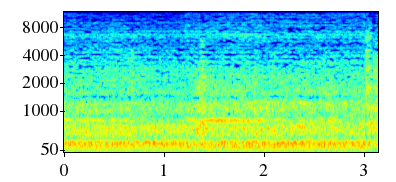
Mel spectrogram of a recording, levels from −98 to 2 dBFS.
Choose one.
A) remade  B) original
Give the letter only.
A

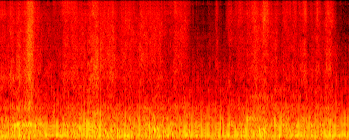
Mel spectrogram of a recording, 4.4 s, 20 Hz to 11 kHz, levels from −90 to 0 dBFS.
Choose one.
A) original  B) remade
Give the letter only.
B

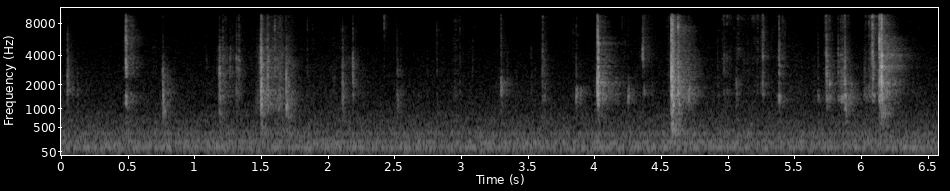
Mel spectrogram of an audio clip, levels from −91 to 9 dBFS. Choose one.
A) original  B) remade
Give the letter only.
A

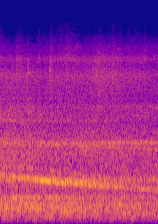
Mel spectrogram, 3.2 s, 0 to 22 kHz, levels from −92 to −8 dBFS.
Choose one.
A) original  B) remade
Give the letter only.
A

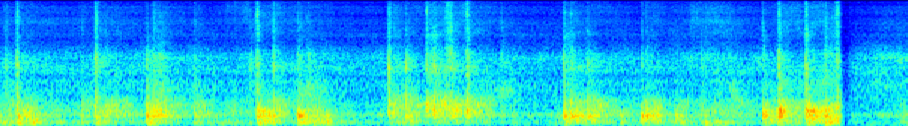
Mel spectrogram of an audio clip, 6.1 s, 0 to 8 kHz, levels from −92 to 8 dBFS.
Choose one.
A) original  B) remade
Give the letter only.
B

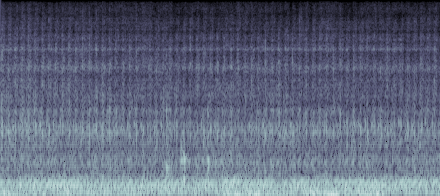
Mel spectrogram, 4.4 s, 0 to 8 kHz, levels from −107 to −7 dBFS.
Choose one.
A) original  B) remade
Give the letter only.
B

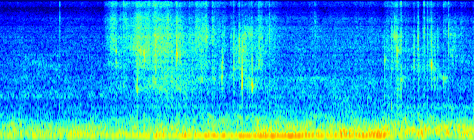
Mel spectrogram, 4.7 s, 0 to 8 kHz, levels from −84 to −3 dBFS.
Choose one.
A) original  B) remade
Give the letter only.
B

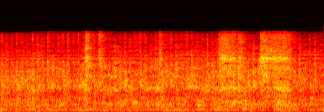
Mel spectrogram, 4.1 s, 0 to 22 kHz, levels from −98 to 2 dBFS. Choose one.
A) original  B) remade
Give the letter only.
B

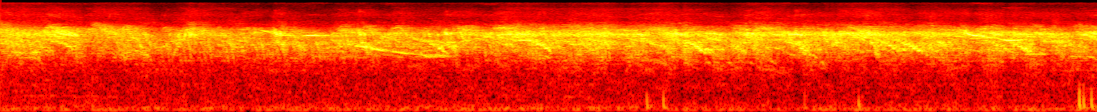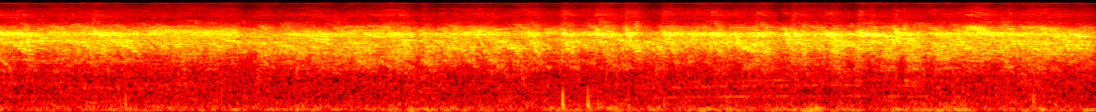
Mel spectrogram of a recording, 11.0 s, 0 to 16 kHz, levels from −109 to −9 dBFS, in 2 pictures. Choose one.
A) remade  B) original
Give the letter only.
B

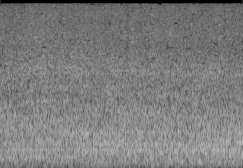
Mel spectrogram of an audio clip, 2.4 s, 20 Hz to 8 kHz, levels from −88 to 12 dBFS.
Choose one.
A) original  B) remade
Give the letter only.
A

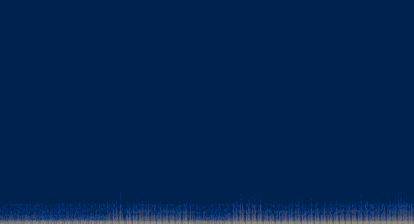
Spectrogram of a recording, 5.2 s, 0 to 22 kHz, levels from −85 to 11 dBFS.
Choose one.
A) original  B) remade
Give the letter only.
A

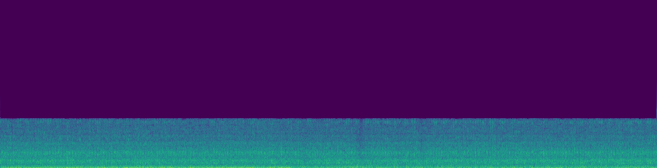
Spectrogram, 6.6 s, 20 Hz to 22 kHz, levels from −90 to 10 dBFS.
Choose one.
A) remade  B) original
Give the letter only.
B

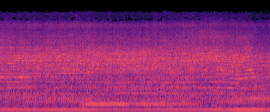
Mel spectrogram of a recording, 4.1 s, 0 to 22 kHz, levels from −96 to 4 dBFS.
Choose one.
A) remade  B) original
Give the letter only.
B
